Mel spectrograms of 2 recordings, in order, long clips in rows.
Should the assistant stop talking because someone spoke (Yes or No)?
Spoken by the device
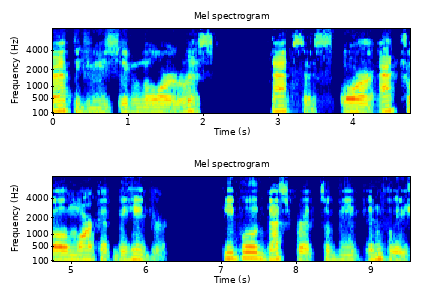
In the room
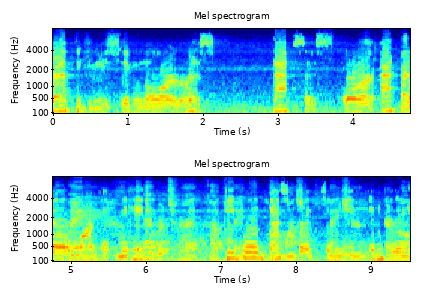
Yes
